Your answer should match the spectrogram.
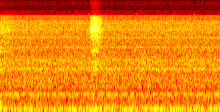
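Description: Steady low mechanical hum, like an idling engine, with a brief soft hiss about two seconds in.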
